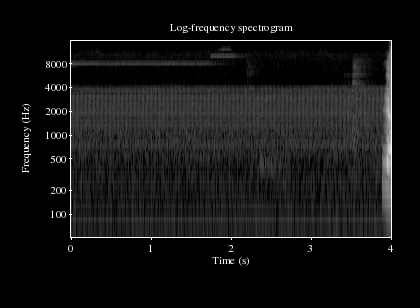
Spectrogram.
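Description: Faint steady electrical hum of room tone, a few thin unchanging tones. A man's voice comes in right at the end.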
